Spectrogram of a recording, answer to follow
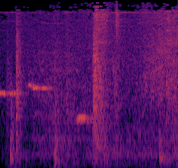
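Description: Faint clicks and taps of a child's plastic musical toy cube as its buttons are pressed, with a few brief, faint high tones.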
